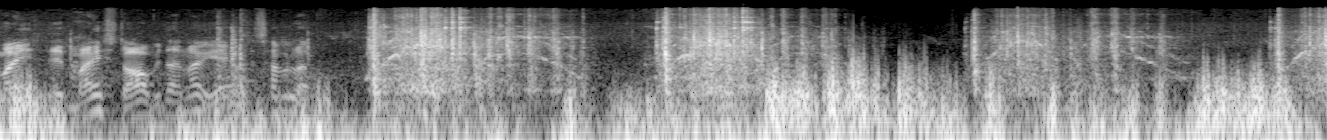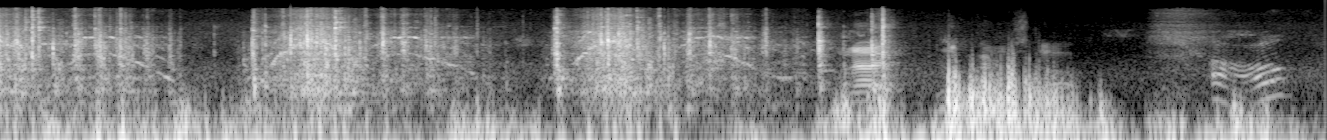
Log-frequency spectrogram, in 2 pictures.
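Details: Briggs and Stratton lawnmower, fuel present and primed, not starting after pull cord was replaced: rope yanked about every two seconds spins the engine briefly with no firing; cranks but won't start, later tested for spark.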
